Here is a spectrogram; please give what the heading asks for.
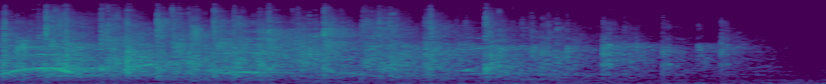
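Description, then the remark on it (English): An audience claps steadily at a speaker's point about forgiveness, a dense wash of many hands that holds loud for a few seconds, then thins out and fades away at the end. “Because here's the thing, I'm glad you clapped at that.”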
